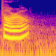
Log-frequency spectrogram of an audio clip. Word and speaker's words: Thoreau: Have you heard of Henry David Thoreau? Okay. Am I pronouncing his name correctly?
